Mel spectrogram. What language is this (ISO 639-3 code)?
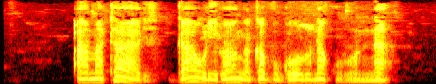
lug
